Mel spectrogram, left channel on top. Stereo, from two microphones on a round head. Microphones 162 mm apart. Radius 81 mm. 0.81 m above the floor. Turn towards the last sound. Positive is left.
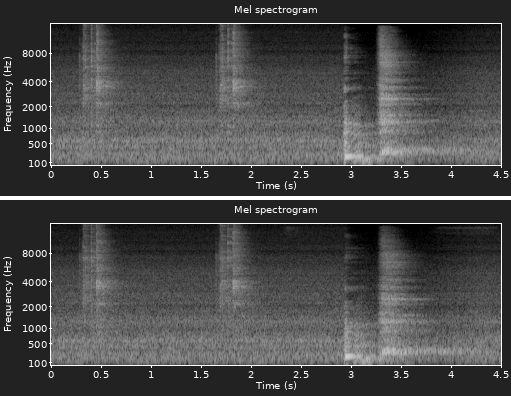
turn(degrees=60)  # may be behind; listen again after turning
